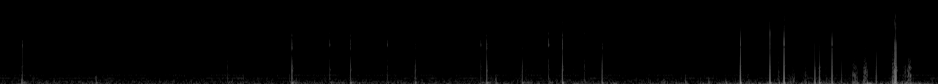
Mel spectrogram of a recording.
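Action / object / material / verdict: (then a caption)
tap / metal and plastic microphone capsules on a handheld recorder / metal, plastic / none. Long acrylic nails from both hands tap the small hollow metal and plastic microphone capsules of a Tascam DR-40 recorder. The result is quiet, sharp, dry clicks that die away instantly over a low, steady hum, scattered at first and then coming faster and louder toward the end.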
